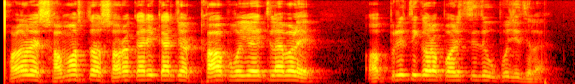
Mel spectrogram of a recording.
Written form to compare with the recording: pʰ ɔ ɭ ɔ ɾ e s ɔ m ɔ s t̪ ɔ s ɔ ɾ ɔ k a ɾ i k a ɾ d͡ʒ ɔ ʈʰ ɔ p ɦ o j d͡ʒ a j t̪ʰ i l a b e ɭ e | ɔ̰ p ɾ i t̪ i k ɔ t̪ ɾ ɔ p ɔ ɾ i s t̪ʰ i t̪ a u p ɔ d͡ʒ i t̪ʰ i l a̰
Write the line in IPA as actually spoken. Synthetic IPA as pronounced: pʰ ɔ ɭ ɔ ɾ e s ɔ m ɔ s t̪ ɔ s ɔ ɾ ɔ k a ɾ i k a ɾ d͡ʒ ɔ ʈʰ ɔ p ɦ o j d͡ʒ a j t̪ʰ i l a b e ɭ e | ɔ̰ p ɾ i t̪ i k ɔ ɾ ɔ p ɔ ɾ i s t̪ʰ i t̪ i u p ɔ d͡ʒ i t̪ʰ i l a̰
